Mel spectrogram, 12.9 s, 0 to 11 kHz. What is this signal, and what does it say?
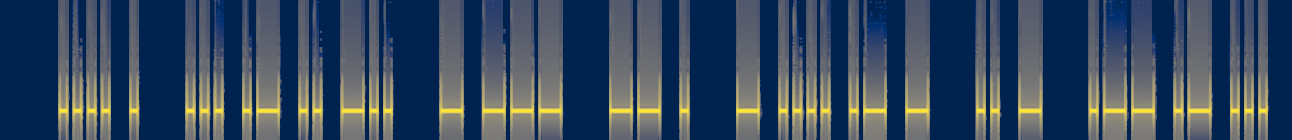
Morse code, heard as a keyed tone, about 17 wpm, 700 Hz. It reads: HE SAID TO ME THAT IT WAS
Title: Sentences from Top 1500 Words 17wpm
